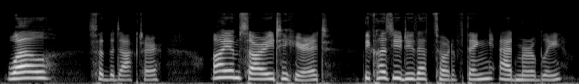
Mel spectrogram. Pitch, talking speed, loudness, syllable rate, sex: 245 Hz, 185 wpm, -19 LUFS, 5.6 syllables/s, female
